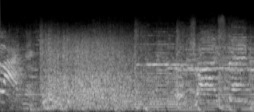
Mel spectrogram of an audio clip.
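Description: A thunder sound effect in a tire advertisement gives a loud, close crack and then a sustained rolling rumble that fills the whole few seconds.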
